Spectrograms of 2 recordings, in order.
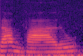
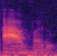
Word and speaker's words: avaro: Bólide também, mas avaro não. Avaro não. Essa é a sílaba tônica, não é ávaro, é avaro, de avarento, certo?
